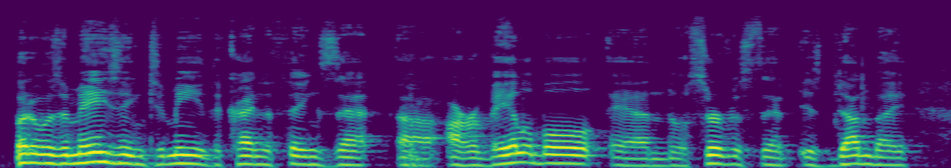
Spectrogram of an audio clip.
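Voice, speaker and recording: In an unremarkable speaking voice, a man with fairly high pitch and fairly even intonation talks at a moderate pace with hardly any pauses. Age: 60s. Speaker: county commissioner. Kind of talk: public meeting discussion. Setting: county board meeting.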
